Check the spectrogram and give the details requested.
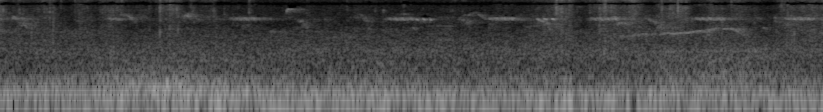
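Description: Small birds chirping outdoors: short high chirps every second or so, and one call that rises and falls about five seconds in, over a low steady rumble.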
